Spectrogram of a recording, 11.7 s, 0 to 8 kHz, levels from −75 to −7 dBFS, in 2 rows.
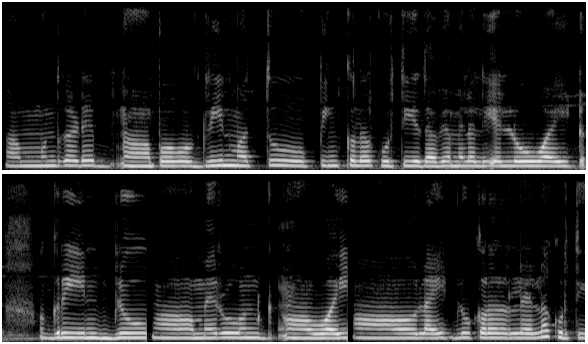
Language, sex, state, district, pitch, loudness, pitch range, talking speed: Kannada, female, Karnataka, Shimoga, 215 Hz, -21 LUFS, 210-225 Hz, 140 wpm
